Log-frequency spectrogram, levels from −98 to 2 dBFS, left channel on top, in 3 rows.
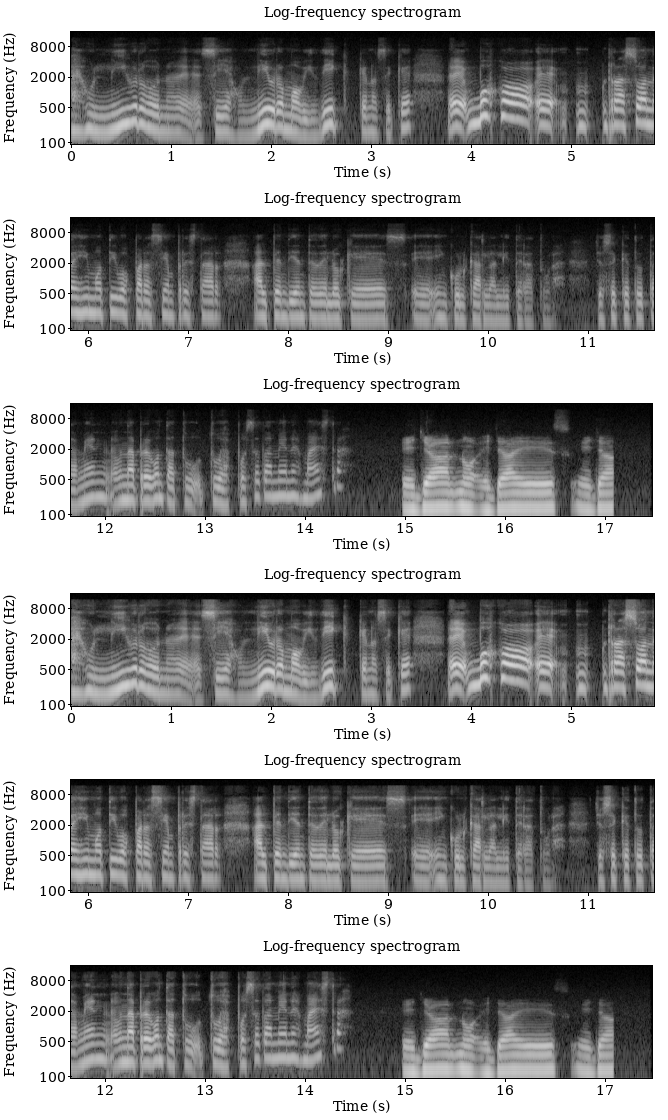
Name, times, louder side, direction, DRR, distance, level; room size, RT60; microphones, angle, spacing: voice 1, 0.0-14.4, right 3 dB, 80° right, 6.5 m, -28 dB
voice 2, 15.0-17.1, left 2 dB, 80° left, 2.4 m, -24 dB
head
